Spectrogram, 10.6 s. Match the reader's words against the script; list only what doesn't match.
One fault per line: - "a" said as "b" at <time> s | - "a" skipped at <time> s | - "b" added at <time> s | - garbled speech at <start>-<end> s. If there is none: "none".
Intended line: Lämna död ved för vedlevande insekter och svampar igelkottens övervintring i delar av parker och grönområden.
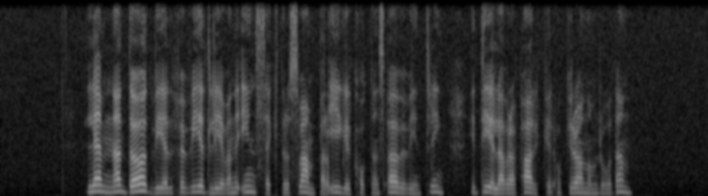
none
